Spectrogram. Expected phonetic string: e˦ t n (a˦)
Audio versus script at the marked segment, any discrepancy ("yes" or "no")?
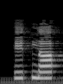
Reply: no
